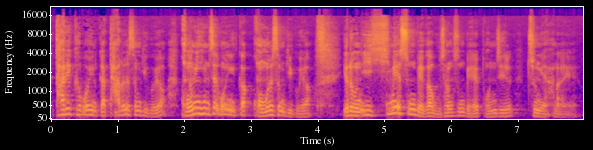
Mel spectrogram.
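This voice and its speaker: Mellow-voiced man preaching to a congregation. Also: medium pitch, sing-song, a little fast, gravelly, hardly any pauses, husky. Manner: asks the congregation rhetorical questions, tag "그죠?". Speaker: pastor. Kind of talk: early morning sermon.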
